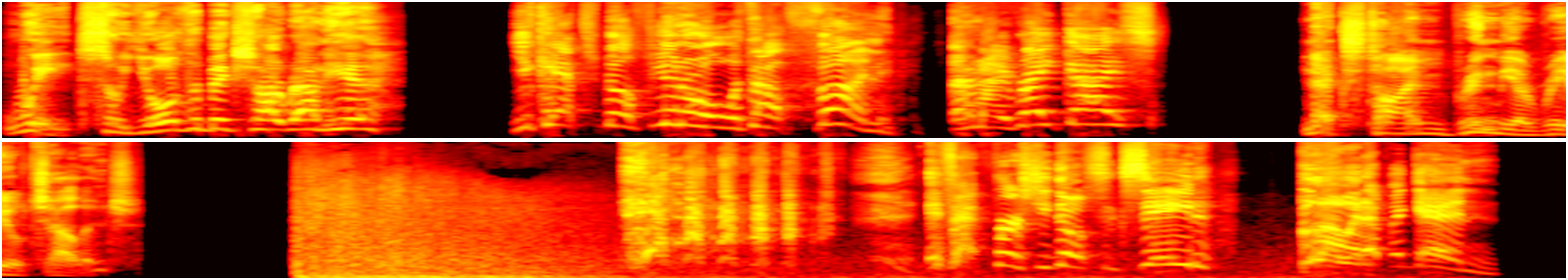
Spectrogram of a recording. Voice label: Animation Reel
